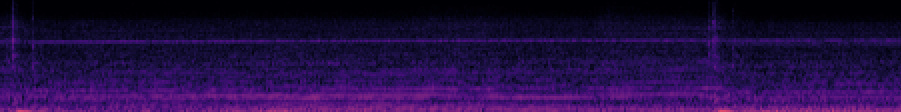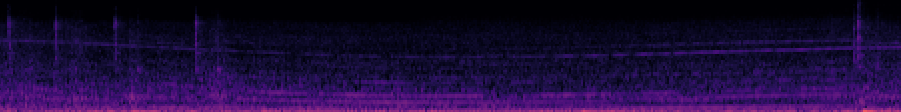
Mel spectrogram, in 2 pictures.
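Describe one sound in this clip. A racing car engine screams at high revs, drops in pitch while braking, then climbs again.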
